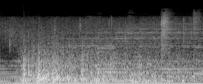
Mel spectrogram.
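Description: Rumbling thunder with rain, rising about a quarter second in and fading away, over the sustained tones of a rap song's intro beat.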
